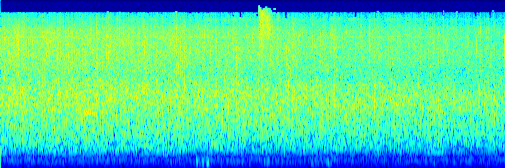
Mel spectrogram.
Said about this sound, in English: Would you let's take a moment and clap your hands and give praise to God?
